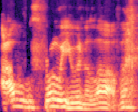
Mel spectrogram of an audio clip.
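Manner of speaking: loud, put-on Texan accent. Speaking in character during a role-play game, in a Texan accent. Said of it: "that is my uh, my Texan accent".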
